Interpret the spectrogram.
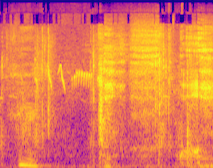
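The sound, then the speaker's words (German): Water pours steadily from a watering can as a woman waters flowers in a garden, a soft continuous splashing patter, with a few high bird chirps over it and a low thump near the start. “Sie gießt Blumen.”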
